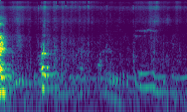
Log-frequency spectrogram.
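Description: Soft, throaty cooing of a pigeon, a few rolling coos close by, with faint background noise.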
